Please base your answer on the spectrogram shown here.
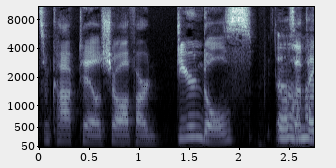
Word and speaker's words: dirndls: This is just for us to hang out with you, get some cocktails, show off our dirndls. Oh, is that the right way to say it? Yes, dirndls?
